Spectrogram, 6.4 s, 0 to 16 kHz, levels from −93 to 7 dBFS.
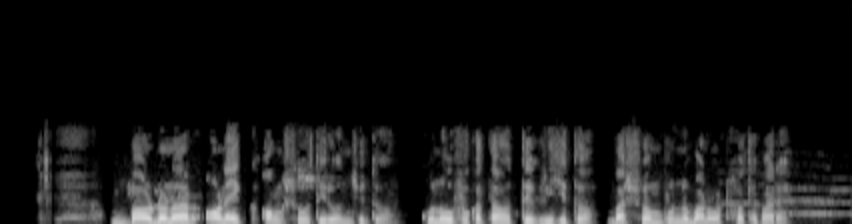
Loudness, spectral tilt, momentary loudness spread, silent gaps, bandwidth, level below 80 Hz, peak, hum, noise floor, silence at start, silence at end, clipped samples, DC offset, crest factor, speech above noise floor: -19 LUFS; -7 dB/octave; 14 LU; 3.10-3.17 s; 6.8 kHz; -64 dBFS; -2 dBFS; none; -44 dBFS; 0.55 s; 0.5 s; under 0.1%; under 0.1%; 18 dB; 26 dB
